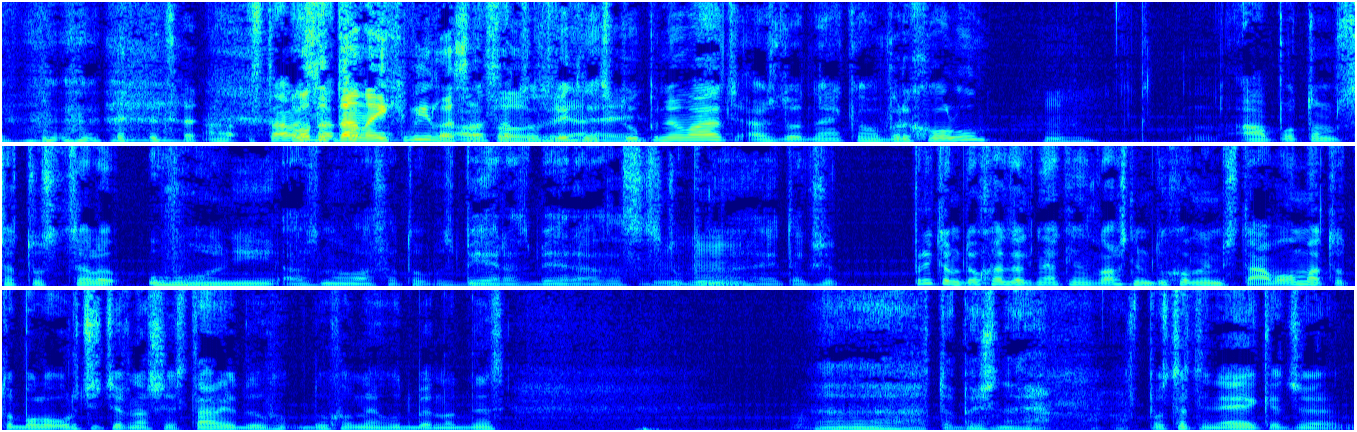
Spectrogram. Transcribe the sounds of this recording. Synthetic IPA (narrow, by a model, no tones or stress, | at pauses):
ʔast̪aːlɛɔsd̪ɔad̪anɛixʋiːlɛsalaɛsat̪ɔzʋikɲɛst̪upɲɔʋaca̰ʒd̪ɔɲɛakɛɦɔʋr̩xɔlu | apɔt̪ɔmsat̪ɔst͡sɛlɛuʋɔlɲiːʔa̰znɔʋasat̪ɔzbɪɛɾazbɪɛɾaːzasɛst̪upɲṵjɛ̰ɦɛjt̪aɡʒɛ | pɾit̪ɔmd̪ɔxaːd͡zaɡɲɛakimzlaːʃtnimd̪uxɔʋʊnimst̪a̰ʋɔmat̪ɔt̪ɔbɔlɔuɾt͡ʃicɛvnaʃɛjst̪aɾɛjd̪ud̪uxɔʊnɛjɦud̪̚bɛnɔd̪ɲɛs | t̪ɔbɛʒnɛːfpɔt͡sst̪acɛɲɪɛjɛkɛɟʒɛ̰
